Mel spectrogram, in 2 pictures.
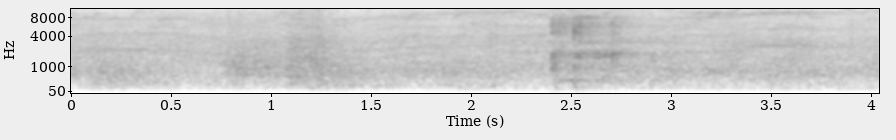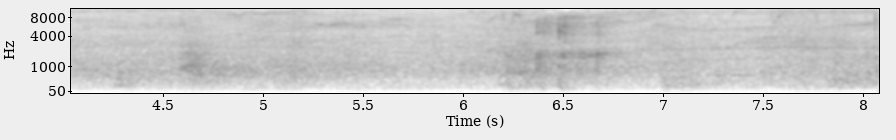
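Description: Electric 2WD stock-class RC buggies with 17.5-turn brushless motors running laps on an indoor turf track. Their motors and tyres make a steady wash of noise that swells briefly four times as cars come past close by.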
